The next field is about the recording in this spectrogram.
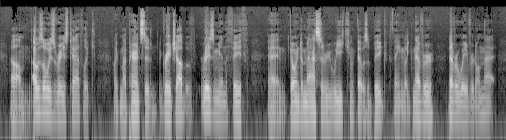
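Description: With an unremarkable speaking voice, a man talks at a fairly low pitch using fairly even intonation. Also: fairly quick pace. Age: 20s. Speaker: college student. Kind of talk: casual interview chat. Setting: studio.

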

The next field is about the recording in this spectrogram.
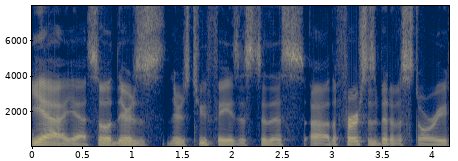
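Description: A man's fairly low voice with ordinary pitch variation, in a very clean recording over a silent background. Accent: Canadian. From Ontario, Canada (St. Catharines). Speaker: church member and father. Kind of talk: personal testimony interview.

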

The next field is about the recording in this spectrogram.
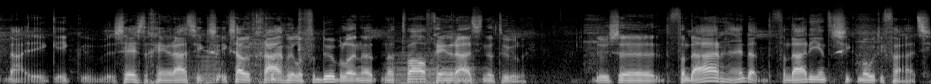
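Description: With music in the background, a man talks at a moderate pace in a fairly low pitch with ordinary pitch variation. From Friesland. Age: 30s. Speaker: dairy farmer. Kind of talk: field interview. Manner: halting.

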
